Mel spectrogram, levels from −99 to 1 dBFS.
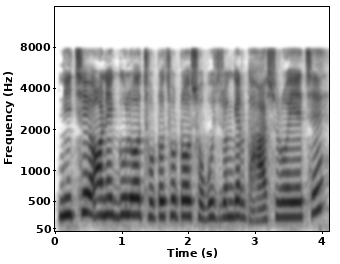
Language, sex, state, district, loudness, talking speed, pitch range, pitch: Bengali, female, West Bengal, Alipurduar, -14 LUFS, 115 wpm, 240-275 Hz, 255 Hz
